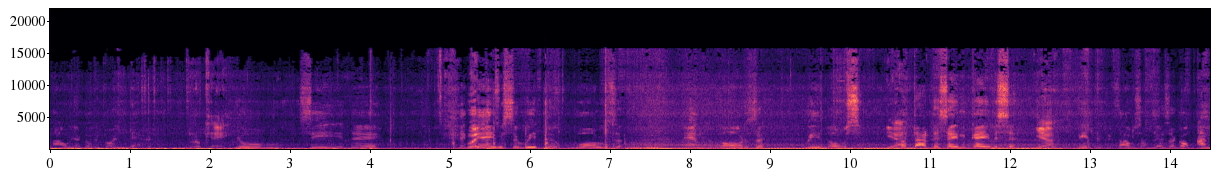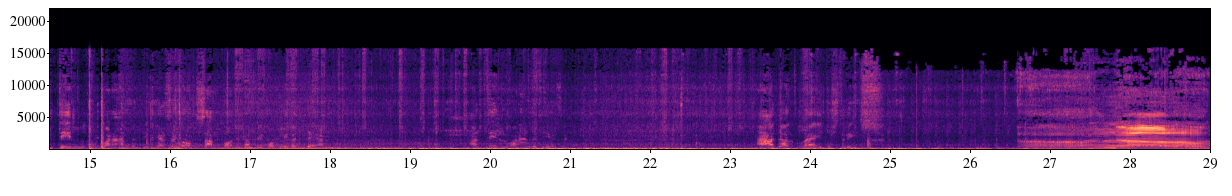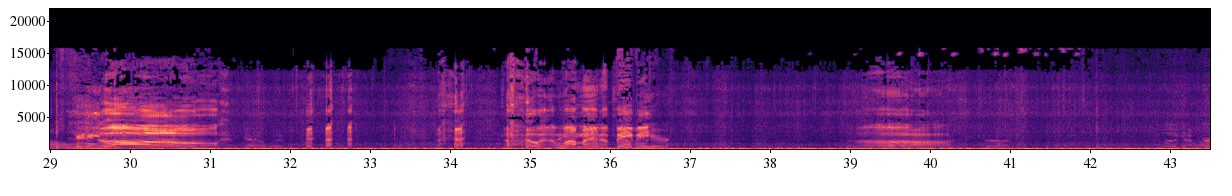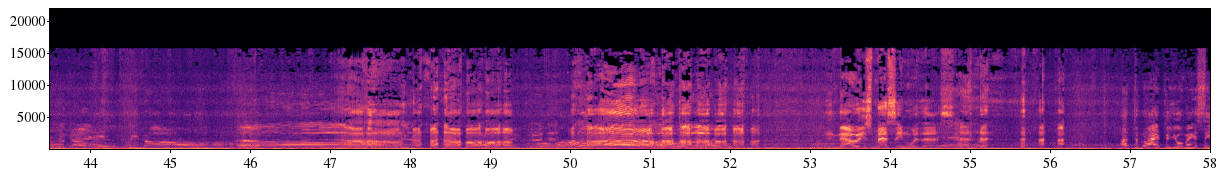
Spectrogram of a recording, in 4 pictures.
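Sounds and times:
car engine rumbling: 0.0 - 58.0
person talking: 26.6 - 31.2, 34.7 - 36.5, 44.4 - 52.4, 53.2 - 55.4.

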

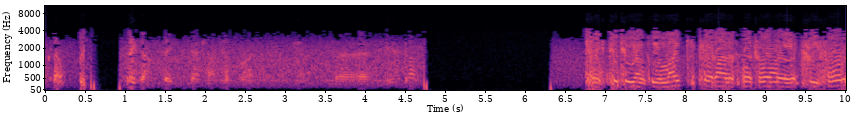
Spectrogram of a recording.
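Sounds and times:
pilot speaking over radio: 0.0 - 4.8, 6.8 - 10.0
radio hiss: 0.0 - 4.9, 6.3 - 10.0.

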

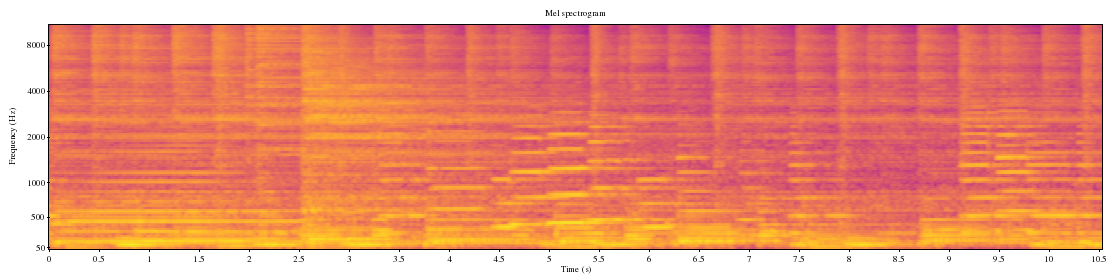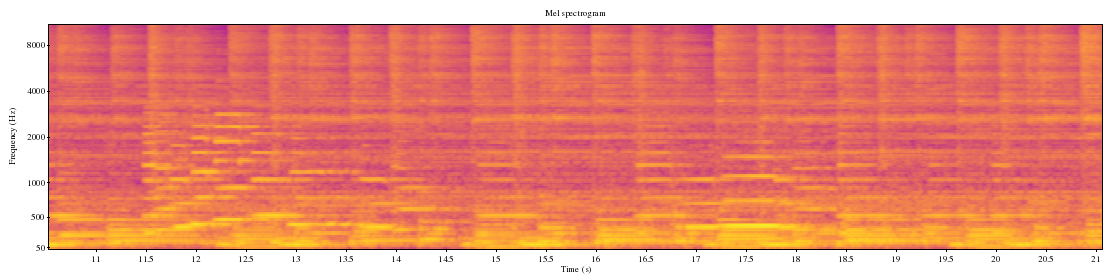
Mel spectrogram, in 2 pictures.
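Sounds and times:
cymbal strokes: 0.0 - 4.7
jazz big band playing: 0.0 - 21.0
saxophones and brass: 0.0 - 21.0.

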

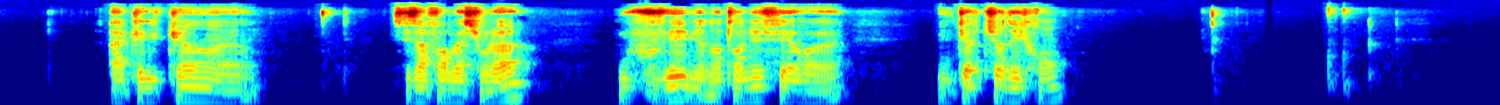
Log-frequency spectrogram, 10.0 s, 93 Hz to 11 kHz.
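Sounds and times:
computer mouse clicks: 8.0 - 9.4.

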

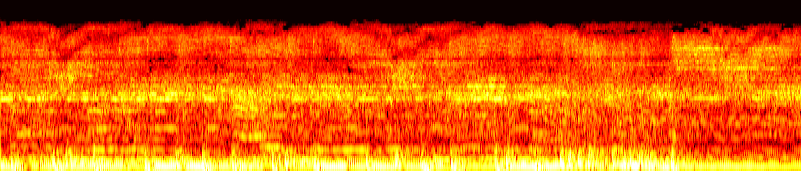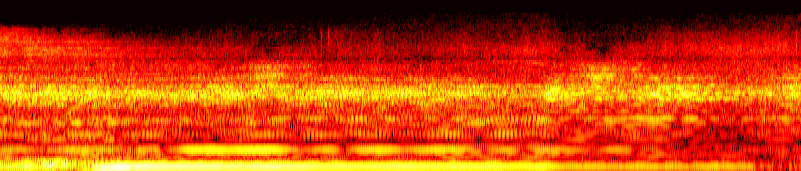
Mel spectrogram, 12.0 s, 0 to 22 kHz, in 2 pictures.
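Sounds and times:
electric guitar note ringing: 0.0 - 12.0.

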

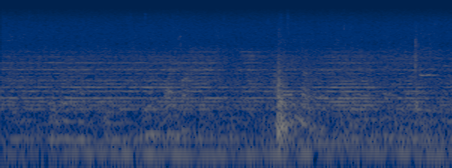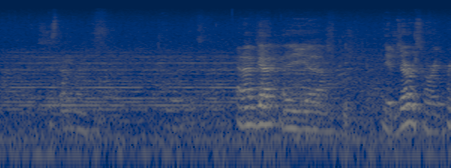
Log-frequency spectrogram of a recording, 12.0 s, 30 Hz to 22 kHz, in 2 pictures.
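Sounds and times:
steady hum: 0.0 - 12.0
knock: 3.6 - 4.0.

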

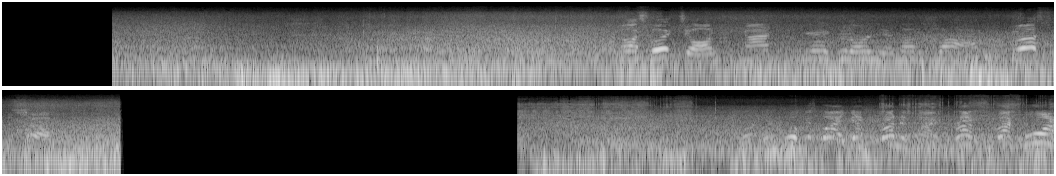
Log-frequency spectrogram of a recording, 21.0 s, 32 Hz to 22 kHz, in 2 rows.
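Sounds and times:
surf breaking on a beach: 1.1 - 11.7, 15.7 - 21.0
wind rumbling on microphone: 1.1 - 11.7, 15.7 - 21.0.

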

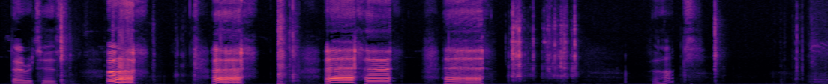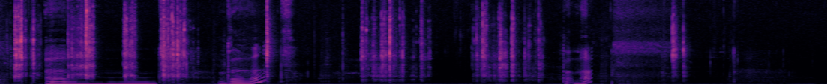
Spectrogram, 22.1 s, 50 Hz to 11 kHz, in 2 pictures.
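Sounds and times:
person humming: 5.9 - 6.6, 11.6 - 13.2
plastic bricks clicking and rattling: 6.7 - 7.8, 10.6 - 13.8, 15.6 - 18.4, 19.9 - 20.3.

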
